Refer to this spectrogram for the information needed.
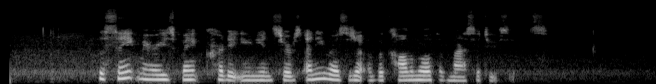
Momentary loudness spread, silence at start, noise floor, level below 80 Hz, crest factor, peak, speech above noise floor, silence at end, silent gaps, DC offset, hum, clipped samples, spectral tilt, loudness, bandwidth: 11 LU; 0.5 s; -61 dBFS; -62 dBFS; 18 dB; -2 dBFS; 42 dB; 1.5 s; none; under 0.1%; none; under 0.1%; -7 dB/octave; -19 LUFS; 11.5 kHz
